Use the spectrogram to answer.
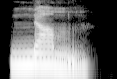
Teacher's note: you don't pronounce the b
